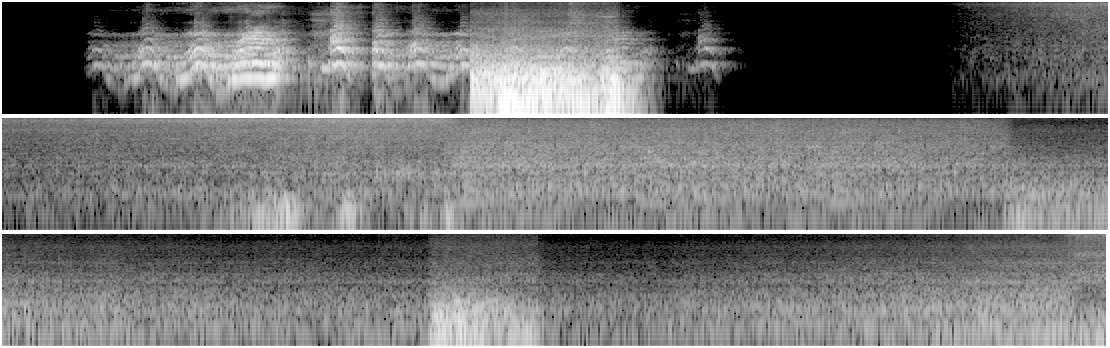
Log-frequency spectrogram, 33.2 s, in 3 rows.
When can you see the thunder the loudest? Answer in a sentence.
The loudest moment of the thunder is at 5 seconds.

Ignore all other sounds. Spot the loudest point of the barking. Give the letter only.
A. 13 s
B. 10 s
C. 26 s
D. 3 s
D.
